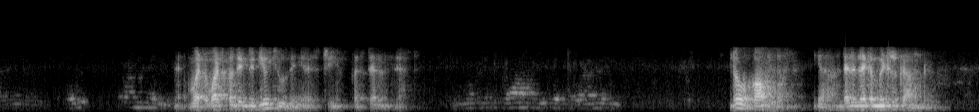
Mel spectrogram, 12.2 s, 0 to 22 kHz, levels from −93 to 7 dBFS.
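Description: Throughout, the speech sounds narrow, slightly rough and synthetic, with nothing above 3.5 kHz or below 200 Hz. That points to the G.729 codec at a rate near 8 kbit/s, rebuilding each frame from a coarse vocal model. From 9.62 to 9.72 s the speech smears into a fading buzzy tone or coloured noise and stays weak briefly afterwards. This is VoIP packet loss concealed by the speech codec: about 80 ms of audio went missing, which fits four lost packets, and the decoder stretched its last pitch and filter while lowering the gain.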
